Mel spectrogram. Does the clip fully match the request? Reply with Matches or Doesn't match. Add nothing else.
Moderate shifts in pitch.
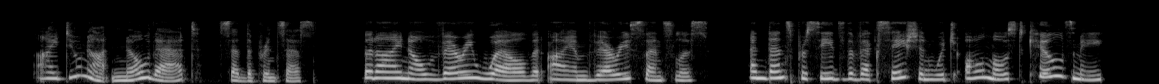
Doesn't match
